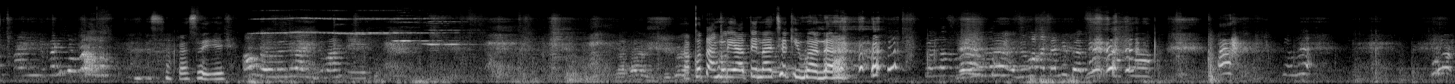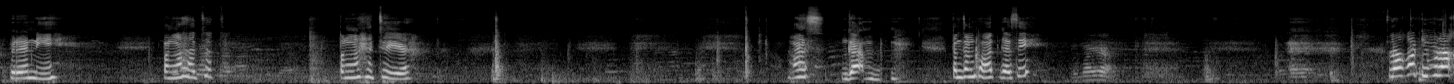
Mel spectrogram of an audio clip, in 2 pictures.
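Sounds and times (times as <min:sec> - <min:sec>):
faint distant voices: 0:04.9 - 0:24.1, 0:24.8 - 0:29.0.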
